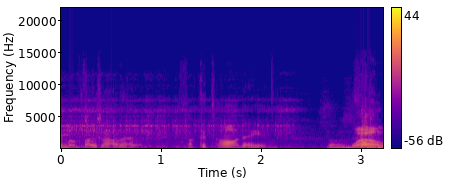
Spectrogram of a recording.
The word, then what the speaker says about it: Whakatane: Anything WH is an F. It got me. I was chuckling away for the first 3 months I was out there. Whakatane and Well, Whangarei.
